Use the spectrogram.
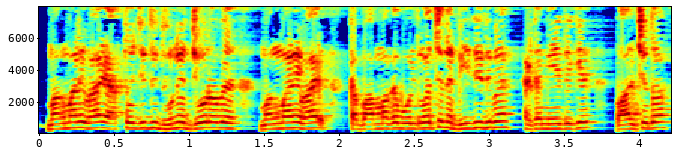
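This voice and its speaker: A woman plays a squeaky, extremely high-voiced young village drunkard from a crude comedy cartoon. He rants at breakneck speed, grumbling and swearing without pause. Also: fairly even intonation, loud music behind the voice. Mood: indignant ranting. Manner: ranting, swearing constantly. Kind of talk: crude comic cartoon dialogue.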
